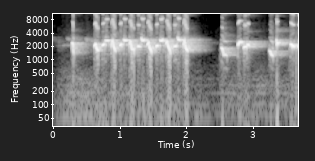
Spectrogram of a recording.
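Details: Yellow-vented bulbul song used as a lure for other birds: bright, bubbly chirping phrases around mid-high pitch, quick runs of notes with a short pause before more chattering bursts.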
